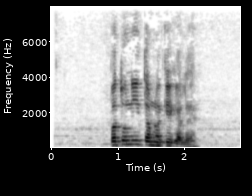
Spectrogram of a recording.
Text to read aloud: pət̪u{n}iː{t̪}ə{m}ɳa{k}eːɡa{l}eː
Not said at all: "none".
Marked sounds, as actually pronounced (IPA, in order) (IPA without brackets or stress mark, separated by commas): n, t̪, m, k, l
